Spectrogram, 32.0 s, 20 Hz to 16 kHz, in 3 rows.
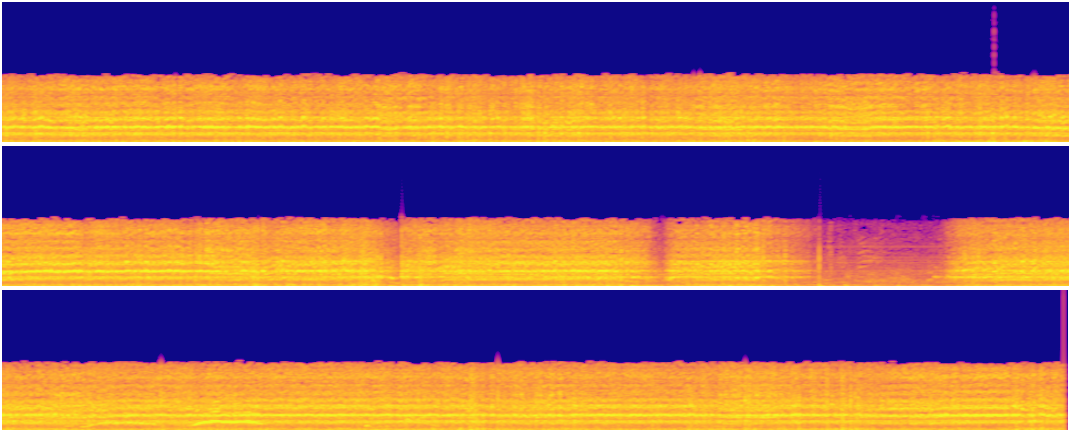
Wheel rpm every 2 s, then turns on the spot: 230, 230, 220, 230, 230, 230, 220, 160, 150, 60, 120, 210, 230, 230, 230, 220.
none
